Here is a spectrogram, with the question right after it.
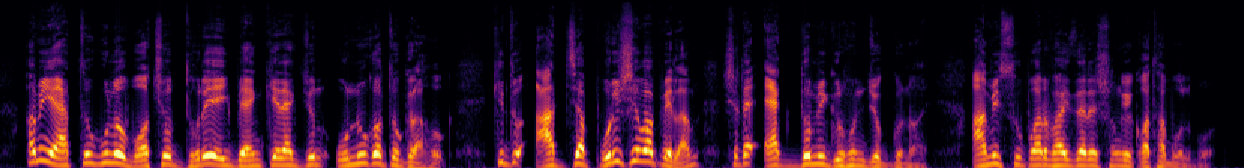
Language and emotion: Bengali, angry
